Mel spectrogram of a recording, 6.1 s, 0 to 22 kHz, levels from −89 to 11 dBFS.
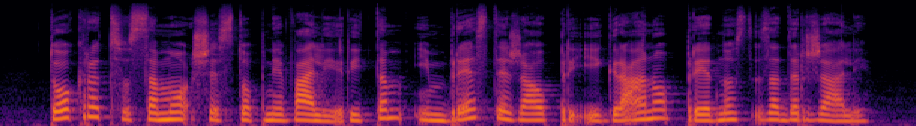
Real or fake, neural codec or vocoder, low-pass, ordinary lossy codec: real; none; 19.8 kHz; none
